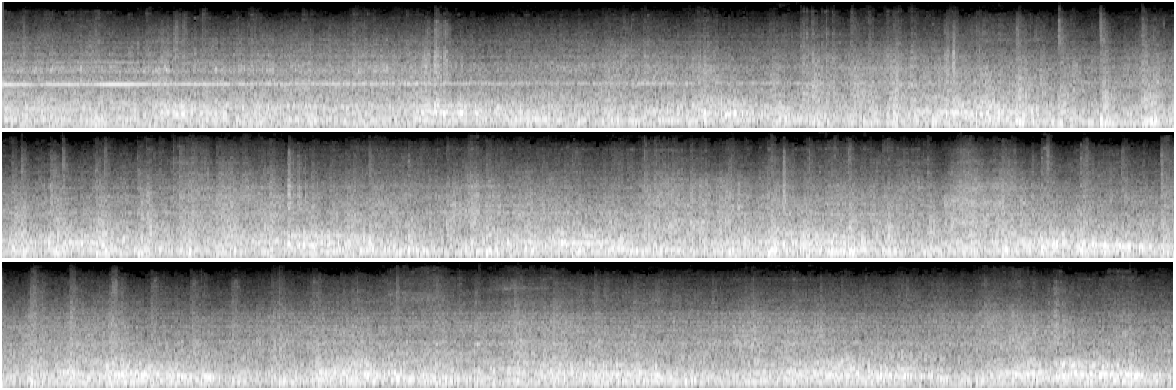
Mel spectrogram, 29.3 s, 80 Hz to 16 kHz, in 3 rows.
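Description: DB class 232 'Ludmilla' diesel locomotive passing close by, its engine hum and a high steady whine dying away over the first six seconds or so. Then a long train of loaded flat wagons rolls past with a steady rumble and clacking wheels.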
